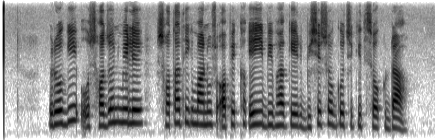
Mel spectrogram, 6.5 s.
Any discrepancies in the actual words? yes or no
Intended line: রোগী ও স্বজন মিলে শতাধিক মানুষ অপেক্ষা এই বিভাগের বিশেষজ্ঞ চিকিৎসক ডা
no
